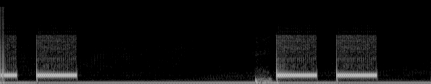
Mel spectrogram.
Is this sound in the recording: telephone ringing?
yes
